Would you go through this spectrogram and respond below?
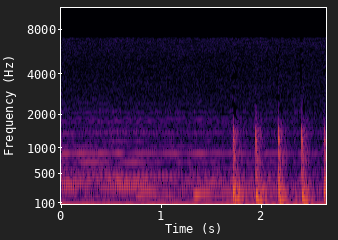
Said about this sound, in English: Whenever there was a knock at the door, we went through the same grotesque performance.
